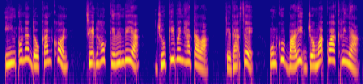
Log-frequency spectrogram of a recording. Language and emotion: Santali, fearful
